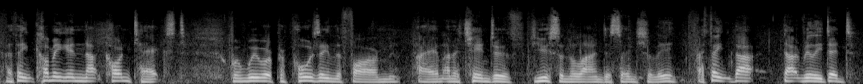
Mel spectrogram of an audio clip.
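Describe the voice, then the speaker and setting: A Scottish man with a mid-range voice talks about his work on a farm in an easy, reflective way, sometimes pausing to find his words. He is recorded outdoors, and faint traffic and ambient noise sit underneath his voice. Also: mid-range voice, warm tone. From Scotland. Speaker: farm grower. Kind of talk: casual interview walking outdoors.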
